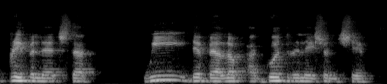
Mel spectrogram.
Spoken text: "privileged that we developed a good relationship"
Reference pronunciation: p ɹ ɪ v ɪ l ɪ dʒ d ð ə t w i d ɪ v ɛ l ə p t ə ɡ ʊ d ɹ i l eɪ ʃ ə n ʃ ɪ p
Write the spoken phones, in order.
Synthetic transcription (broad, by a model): p ɹ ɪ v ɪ l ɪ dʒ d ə t w i d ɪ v ɛ l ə p ə ɡ ʊ d ɹ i l eɪ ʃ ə n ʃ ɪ p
